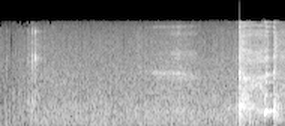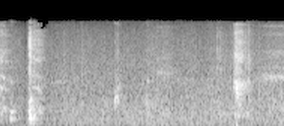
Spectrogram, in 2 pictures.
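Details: Deep coughing fit: a short cluster of harsh coughs, then a few isolated coughs, over a steady background hiss.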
